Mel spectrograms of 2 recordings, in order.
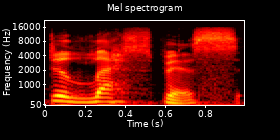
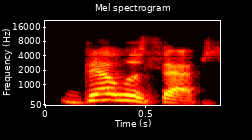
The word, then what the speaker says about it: de Lesseps: Luann de Lesseps. Have I ever said that right? No. Have I ever pronounced it correctly for me? It's de Lesseps. Just let it roll off your tongue. De Lesseps.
